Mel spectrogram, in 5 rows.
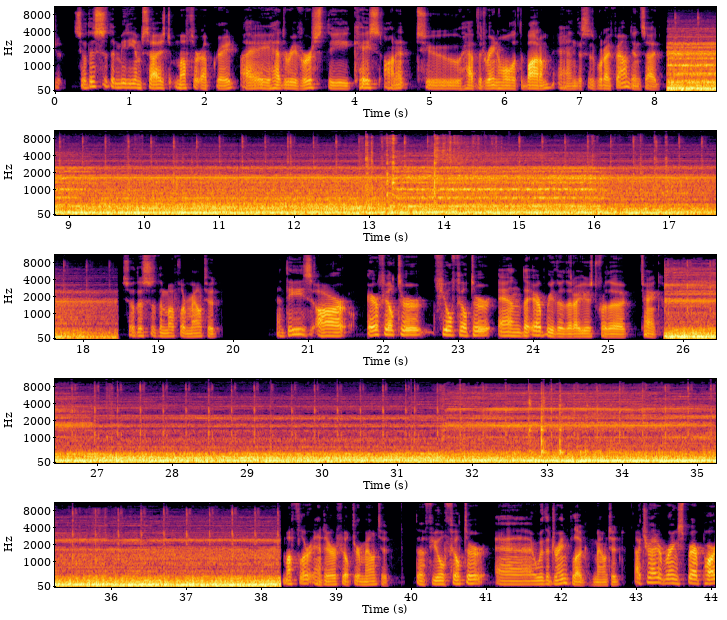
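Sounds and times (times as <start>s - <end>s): heater combustion and blower rumble: 8.2s - 18.5s, 25.8s - 38.3s
faint regular pump ticks: 9.1s - 13.5s, 25.8s - 38.3s.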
